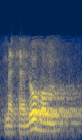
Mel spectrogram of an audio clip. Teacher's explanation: النبر فيها على حركة الميم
